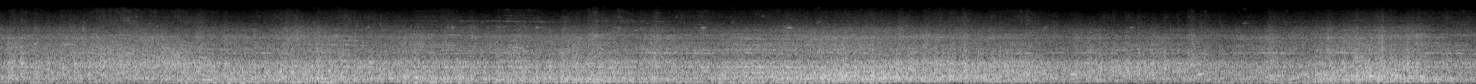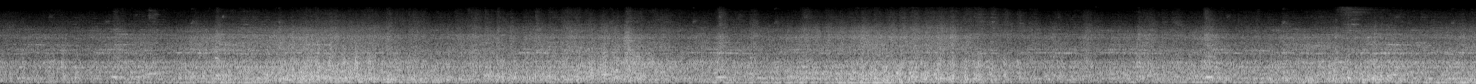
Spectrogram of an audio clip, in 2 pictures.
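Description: Freight train of covered grain hopper cars rolling past at speed, its steel wheels running on the rails in a loud, steady rush that swells and eases every few seconds.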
